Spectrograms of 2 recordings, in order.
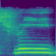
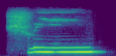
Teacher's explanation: not Sri, is Shri, because it's the palatal sha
